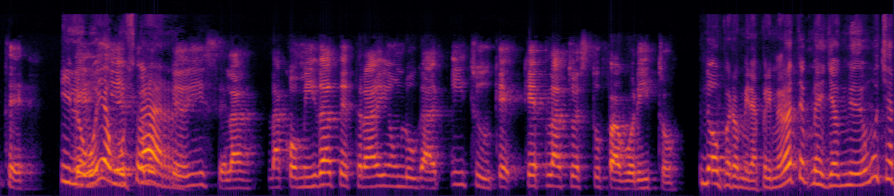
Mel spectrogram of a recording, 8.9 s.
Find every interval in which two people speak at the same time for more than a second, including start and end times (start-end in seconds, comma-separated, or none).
0.6-1.9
